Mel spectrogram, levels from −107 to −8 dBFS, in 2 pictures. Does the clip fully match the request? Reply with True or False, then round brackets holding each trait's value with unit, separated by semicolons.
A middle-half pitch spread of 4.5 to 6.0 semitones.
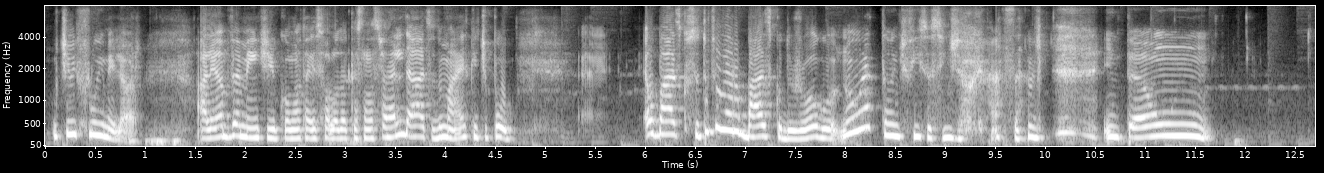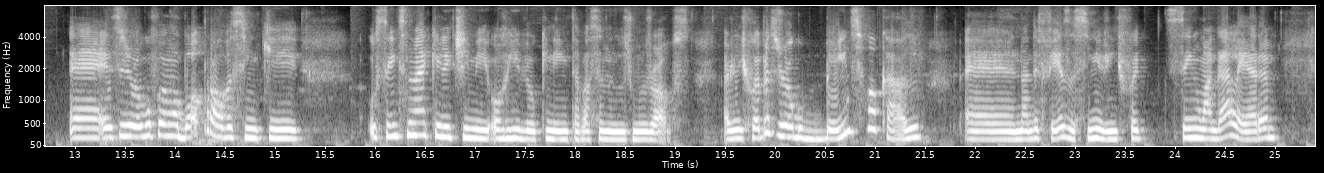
False (4.0 semitones)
